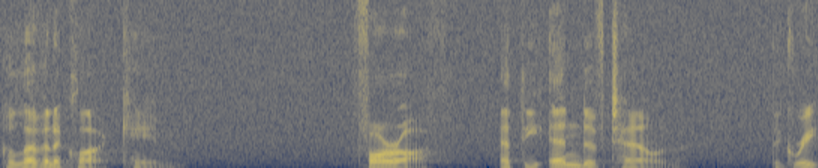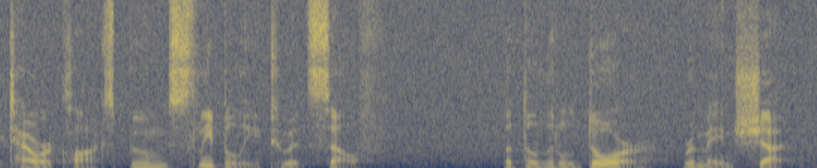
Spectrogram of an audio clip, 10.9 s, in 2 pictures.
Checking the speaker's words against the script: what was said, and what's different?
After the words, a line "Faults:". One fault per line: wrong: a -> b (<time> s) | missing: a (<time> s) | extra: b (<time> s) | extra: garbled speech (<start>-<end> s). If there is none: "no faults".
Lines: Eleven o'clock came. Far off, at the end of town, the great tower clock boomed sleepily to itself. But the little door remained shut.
Eleven o'clock came. Far off, at the end of town, the great tower clocks boomed sleepily to itself. But the little door remained shut.
Faults:
wrong: clock -> clocks (5.8 s)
